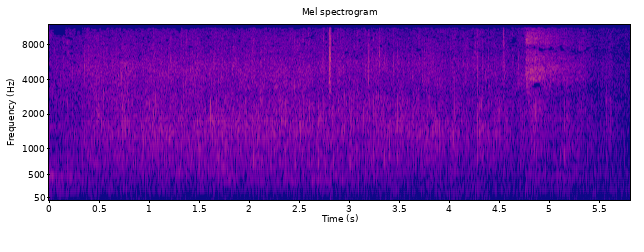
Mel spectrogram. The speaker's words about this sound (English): Can we bring out my props on stage? Come on. As they come out, can you clap your hands for them?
